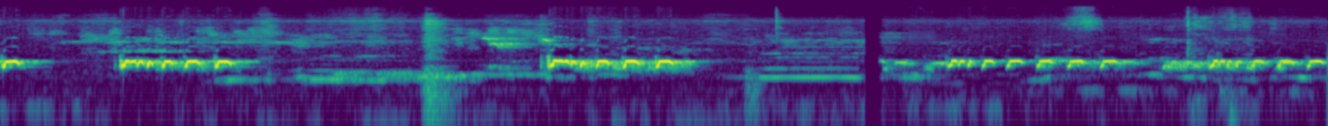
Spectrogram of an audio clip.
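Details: Local zebra dove singing strongly and clearly, used to prompt other birds: repeated phrases of rapid, bubbling coo notes, each lasting under a second, with a short clatter between phrases.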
